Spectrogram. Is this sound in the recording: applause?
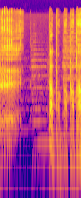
no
